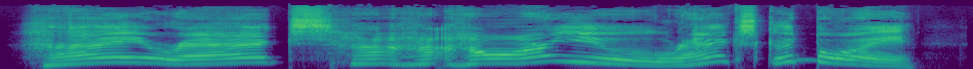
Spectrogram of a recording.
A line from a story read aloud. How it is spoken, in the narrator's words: everyone said nervously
